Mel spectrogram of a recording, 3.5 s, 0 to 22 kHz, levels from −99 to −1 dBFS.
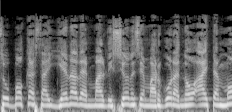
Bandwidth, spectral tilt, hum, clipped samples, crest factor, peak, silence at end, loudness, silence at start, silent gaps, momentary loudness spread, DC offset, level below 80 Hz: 13.5 kHz; -5.5 dB/octave; none; under 0.1%; 14 dB; -4 dBFS; 0 s; -18 LUFS; 0 s; none; 3 LU; under 0.1%; -32 dBFS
